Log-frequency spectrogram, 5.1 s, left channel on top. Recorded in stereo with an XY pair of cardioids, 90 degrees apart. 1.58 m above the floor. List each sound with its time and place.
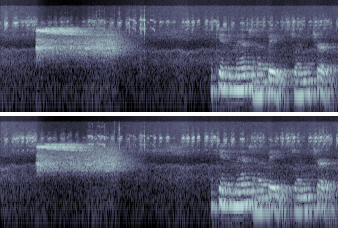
0.5 s a bird: 65° left, 8.5 m
3.1 s a woman speaking: 35° left, 5 m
